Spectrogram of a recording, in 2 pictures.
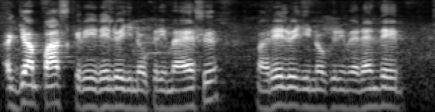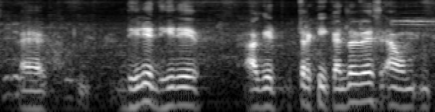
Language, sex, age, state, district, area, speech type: Sindhi, male, 60+, Delhi, South Delhi, urban, spontaneous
